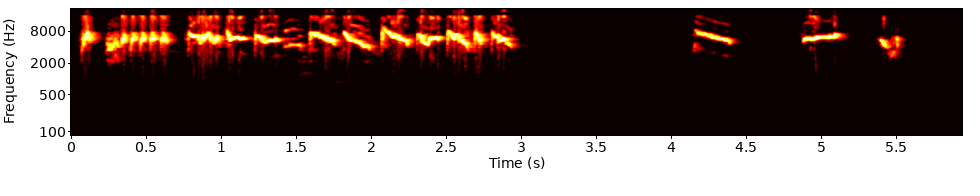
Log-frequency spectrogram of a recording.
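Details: A pleci gives a rapid, buzzy, high twittering run for about three seconds. After a silence come three isolated thin chirps. Played to make caged birds sing.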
